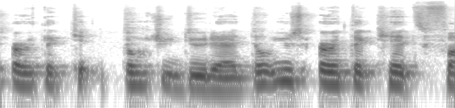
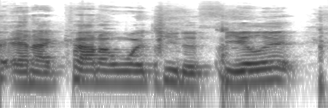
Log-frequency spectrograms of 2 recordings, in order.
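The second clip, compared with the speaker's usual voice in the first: usual speaking voice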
